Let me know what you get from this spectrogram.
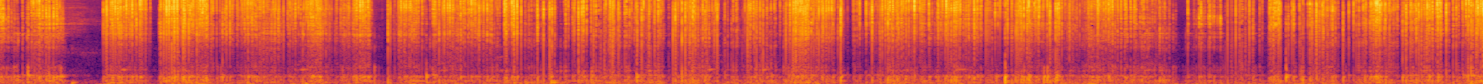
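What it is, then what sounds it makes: Metal mesh microphone grille being scratched. Long acrylic nails scratch across a black metal mesh microphone grille, making a steady, close, raspy scraping with a heavy low rumble and a faint bright hiss. The scratching runs almost nonstop, with a brief pause near the start and a few short dips between strokes.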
